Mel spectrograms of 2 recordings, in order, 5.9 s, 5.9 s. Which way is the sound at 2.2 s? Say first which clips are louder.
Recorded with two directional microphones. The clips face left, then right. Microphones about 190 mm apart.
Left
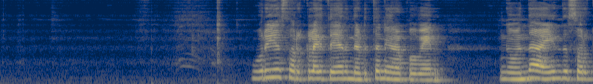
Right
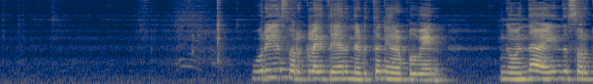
Even; 45° left (ahead or behind).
